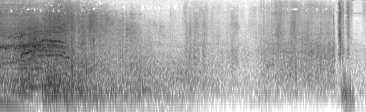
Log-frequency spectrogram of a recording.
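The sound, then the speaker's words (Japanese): A car roars off with a sharp tire screech, the engine and squeal loudest at first, then fading as it speeds away, ending with a brief thump. “ところでこの車誰のなの？”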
